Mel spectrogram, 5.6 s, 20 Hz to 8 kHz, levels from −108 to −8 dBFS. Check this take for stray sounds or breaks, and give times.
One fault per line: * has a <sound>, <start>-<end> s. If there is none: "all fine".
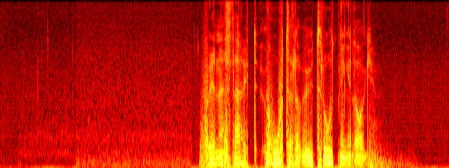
all fine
